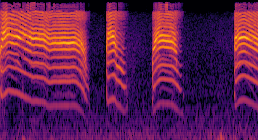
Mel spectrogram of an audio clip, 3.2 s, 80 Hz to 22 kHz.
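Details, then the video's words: Desert rain frog (Breviceps macrops), about 4 cm, from coastal Namibia–South Africa, gives shrill, squeaky cries that slide downward, the sound it makes when angry. "In case you're wondering what you just heard, that is the sound that a desert rain frog emits when they are angry."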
